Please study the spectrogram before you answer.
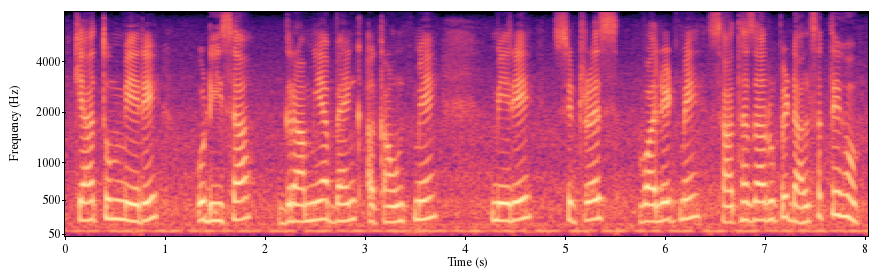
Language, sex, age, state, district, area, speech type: Urdu, female, 30-45, Delhi, Central Delhi, urban, read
